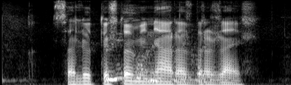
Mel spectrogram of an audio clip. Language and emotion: Russian, neutral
